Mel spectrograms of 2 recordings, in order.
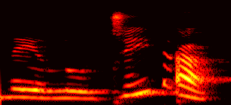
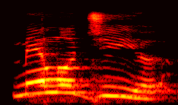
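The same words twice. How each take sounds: First: "Melodia" said slowly, ending low; slow clear repeat. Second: "Melodia" split into separate syllables, slowly. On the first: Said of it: "o final fica separadinho". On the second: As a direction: say "Melodia" slowly, stressing "di" and keeping the "a" apart. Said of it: "não tem acento no vizinho, o final fica separadinho". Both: Shown as a demonstration.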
